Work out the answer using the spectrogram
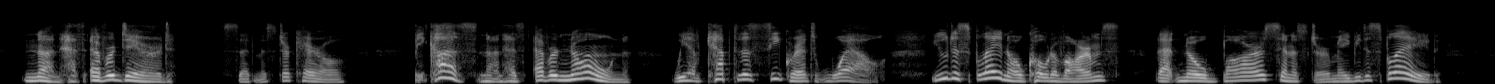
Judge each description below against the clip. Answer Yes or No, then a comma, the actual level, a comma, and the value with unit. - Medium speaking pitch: Yes, medium, 165 Hz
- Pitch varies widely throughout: Yes, wide, 6.7 semitones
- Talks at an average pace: No, slow, 125 wpm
